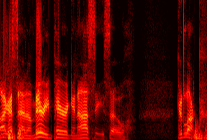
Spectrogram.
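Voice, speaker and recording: A man does a raspy, put-on character voice. He speaks at a moderate pace. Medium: actual play. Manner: rambling, folksy.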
